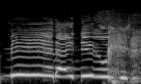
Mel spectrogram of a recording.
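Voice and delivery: imitating a squeaky high triumphant cheer. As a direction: crow it like a fist pump. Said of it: "He's shaking his fist".

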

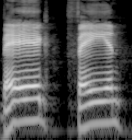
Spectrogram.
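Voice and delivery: "Big fan" loud and high, the A stretched wide; Baltimore A's. Shown as a demonstration. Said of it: "it's how they say their A's".

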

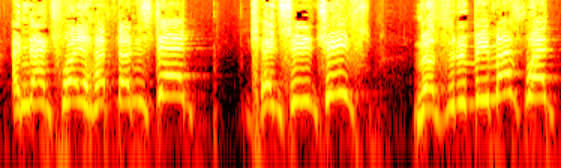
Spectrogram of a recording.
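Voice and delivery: piercing, very high radio yell; shrill hollering talk-show host; Mad Dog impression. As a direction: screech it like a sports radio host at the top of his lungs. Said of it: "Like, wow, that is piercing".

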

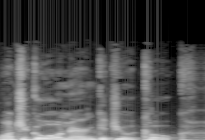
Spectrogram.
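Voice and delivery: high, quick preacher parody; Ruckman. Retold or imitated. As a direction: imitate a preacher bossing the audience about. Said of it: "here's my Ruckman impersonation".

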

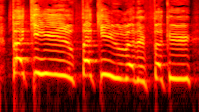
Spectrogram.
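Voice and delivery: very high, hammed-up cursing; cursing newborn. Newborn friend as doctor pulls him out, squealing curses. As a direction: squeal it as a furious foul-mouthed baby. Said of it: "That's how he comes off to me".

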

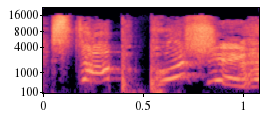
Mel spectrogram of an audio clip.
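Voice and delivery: very high, slow, drawn-out yell; mock chiding shout. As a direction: scold the crowd like an exasperated mom. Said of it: "I'm, like, chiding people".

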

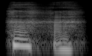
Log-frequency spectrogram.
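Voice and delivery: a high, blithe little "ha, ha"; light laugh. Acted. Dot laughing fondly at her husband John, light high laugh. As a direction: tinkle out a short merry laugh. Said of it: "laughed Dot".

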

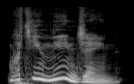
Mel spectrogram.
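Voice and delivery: loud, high, startled question; alarmed cry. A narrator's reading. Hazel demanding Jane's meaning, thoroughly alarmed. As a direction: cry it out in alarm, dropping on the name. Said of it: "cried Hazel, now thoroughly alarmed".

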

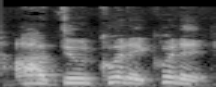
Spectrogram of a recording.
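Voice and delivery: high, strained cry of pain. Retold or imitated. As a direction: yelp as it hurts. Rigby hurting as Mordecai pulls.

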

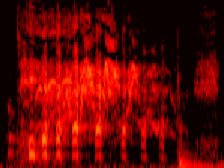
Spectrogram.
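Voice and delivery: squealing high laugh. Real, not acted. Laughs at Bryce Walker joke.

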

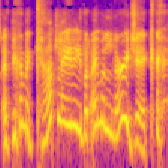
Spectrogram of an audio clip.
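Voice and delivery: high-pitched, incredulous imitation; mock dismay. Podcaster voices Lila shocked at being a cat lady, mock dismay. Voicing Lila's shocked reaction to future.

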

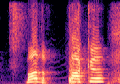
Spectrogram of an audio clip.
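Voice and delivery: high, loud, drawn-out yell; mock shout. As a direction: bellow it like an angry dad bursting in. Pop shows up shouting.

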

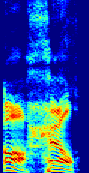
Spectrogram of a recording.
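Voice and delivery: a sharp, impatient burst; a touch of impatient annoyance. A narrator's reading. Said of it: "he began impatiently".

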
